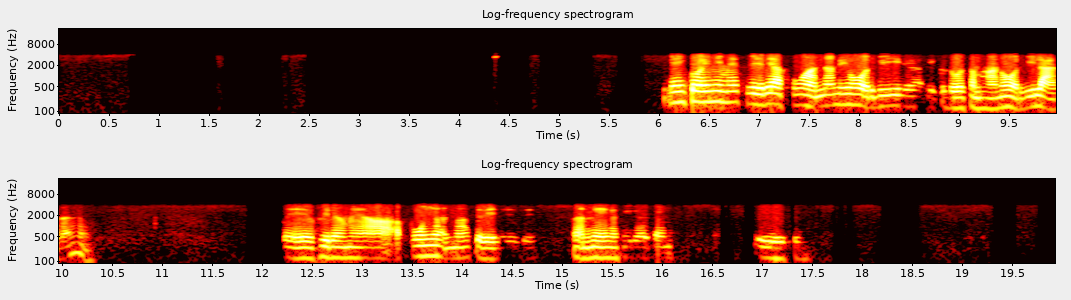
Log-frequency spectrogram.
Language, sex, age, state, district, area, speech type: Dogri, male, 18-30, Jammu and Kashmir, Reasi, rural, conversation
